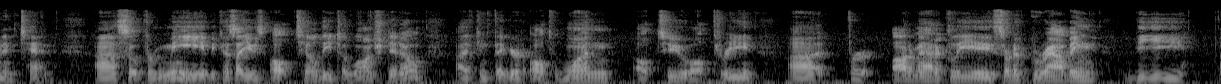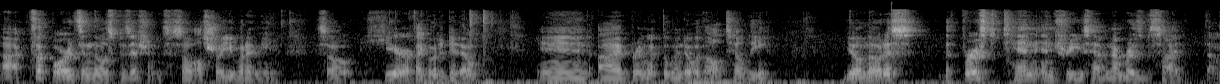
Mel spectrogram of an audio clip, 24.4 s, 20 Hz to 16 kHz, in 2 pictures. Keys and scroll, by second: 16.8 Return, 16.9 Return.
